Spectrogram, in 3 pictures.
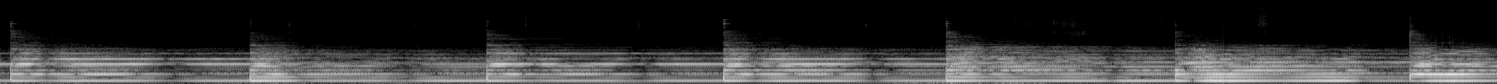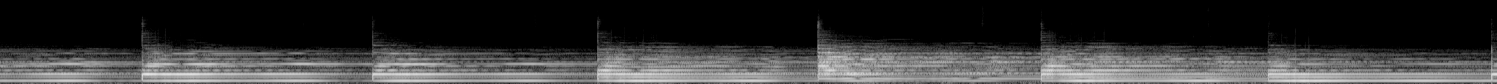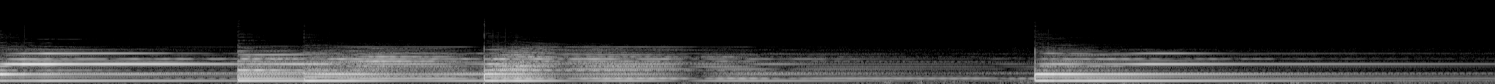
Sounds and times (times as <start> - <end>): Gong: 0.0 - 44.8.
